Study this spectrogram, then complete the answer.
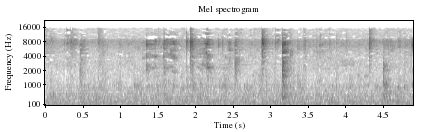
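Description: Panch phoron, the Bengali five-spice, stirred in a little hot oil with bay leaves and dried red chillies for a khichuri tempering: scattered light clinks and ticks of a spoon against the pan over a soft frying hiss, with no talking.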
